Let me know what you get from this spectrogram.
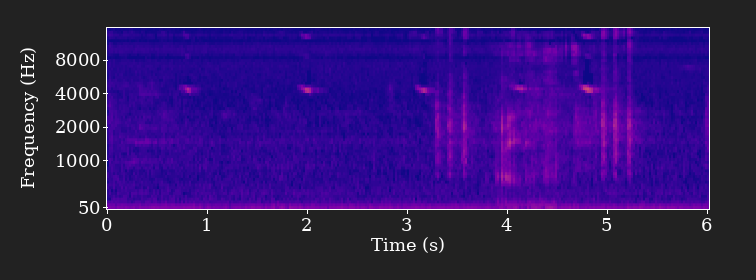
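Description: Small bird giving short, high single chirps about once a second, over a steady low hum, with a short run of clicks between about three and five seconds in.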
